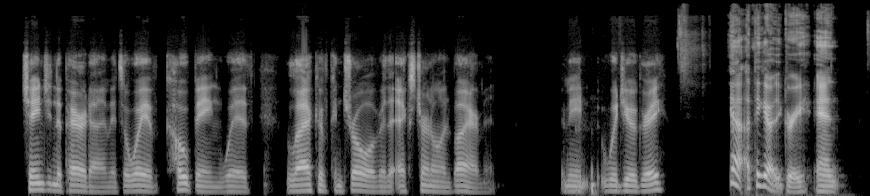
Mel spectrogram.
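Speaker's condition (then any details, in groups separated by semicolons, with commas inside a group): No condition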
